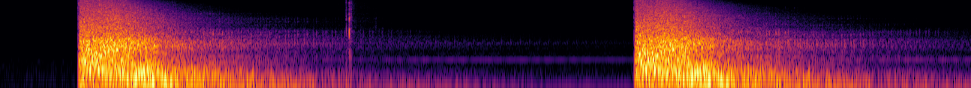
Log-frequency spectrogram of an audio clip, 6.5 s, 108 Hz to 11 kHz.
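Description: Taurus Judge Home Defender revolver fired at an outdoor range, loaded with Noble Sport 2.5 inch 6-shot shotshells. Two loud, sharp blasts about four seconds apart each ring out into a long decaying tail, and a small metallic click falls between them.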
